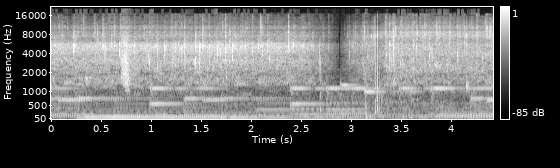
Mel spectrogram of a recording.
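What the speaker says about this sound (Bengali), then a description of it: "ভালোই বৃষ্টি হচ্ছে।" Steady rain falls outdoors on a wet day, a dense, continuous patter of drops under an open sky with background music playing throughout and no voices.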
